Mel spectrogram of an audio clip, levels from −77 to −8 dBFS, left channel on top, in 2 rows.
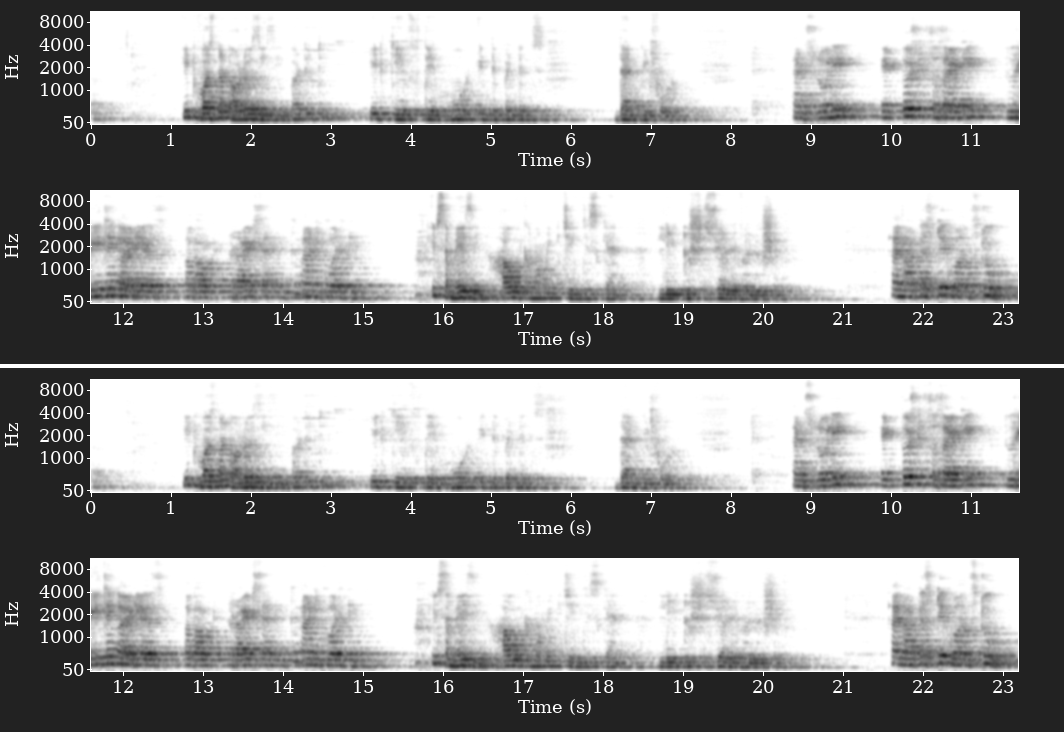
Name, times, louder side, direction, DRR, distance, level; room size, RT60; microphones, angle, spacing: voice 1, 1.2-3.0 3.5-5.6 6.5-7.2 15.9-18.3 18.7-20.3, left 1 dB, 55° left, 1 dB, 0.5 m, -26 dB
voice 2, 8.8-9.5 9.9-11.2 11.4-12.5 12.8-15.0 15.6-15.8 21.6-22.9, right 1 dB, 40° right, -4 dB, 0.7 m, -24 dB
3.7 x 2.0 x 2.5 m, 1.2 s
head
